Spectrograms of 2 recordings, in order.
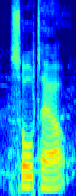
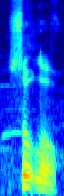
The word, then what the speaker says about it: Sotlo: Soto. Kenny, how was it? How's it pronounced? Sotlo. Okay. That's what they told.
